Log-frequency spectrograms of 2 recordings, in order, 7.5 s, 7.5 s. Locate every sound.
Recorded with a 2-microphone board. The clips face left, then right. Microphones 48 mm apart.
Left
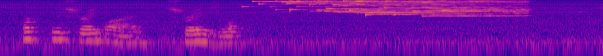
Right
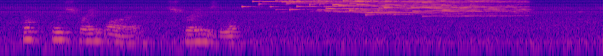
0.3 s a man speaking: 40° left (ahead or behind), 7.5 m; by 2.9 s 35° left (ahead or behind), 5 m
3.0 s a chime: 50° left (ahead or behind), 0.6 m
